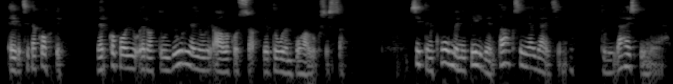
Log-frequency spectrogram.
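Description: A woman narrating a devotional story aloud in a steady, even reading. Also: on the low side, creaky.

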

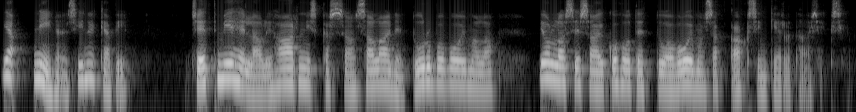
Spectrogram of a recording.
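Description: Low, mellow woman reading a story. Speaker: narrator.

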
